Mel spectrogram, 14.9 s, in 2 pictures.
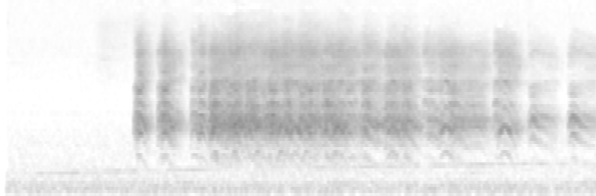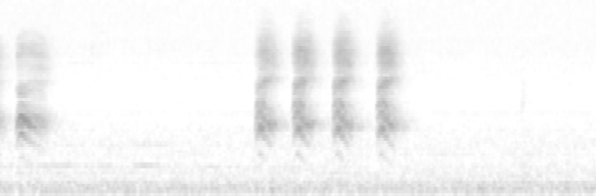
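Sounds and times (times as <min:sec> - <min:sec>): birds calling harshly: 0:01.7 - 0:08.1, 0:10.7 - 0:12.5.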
